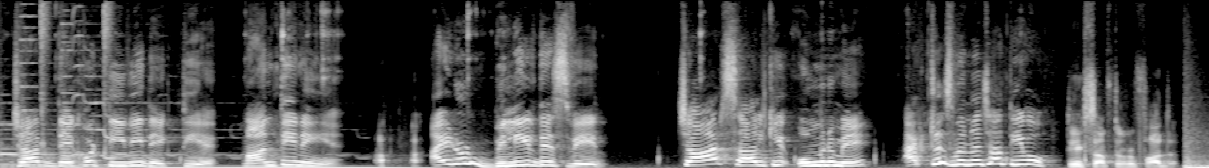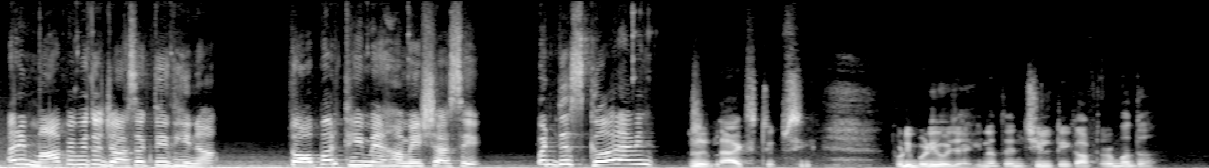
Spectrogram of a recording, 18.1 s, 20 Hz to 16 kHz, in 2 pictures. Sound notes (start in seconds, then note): 2.8 Ved laughs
